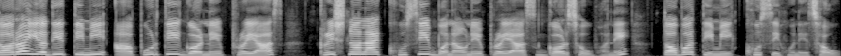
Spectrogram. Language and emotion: Nepali, neutral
